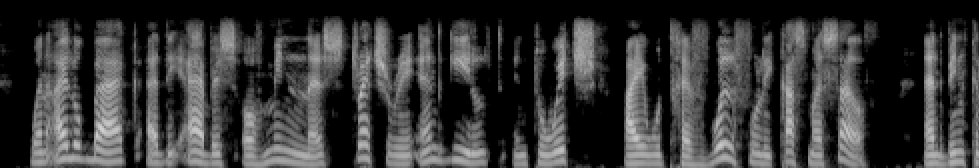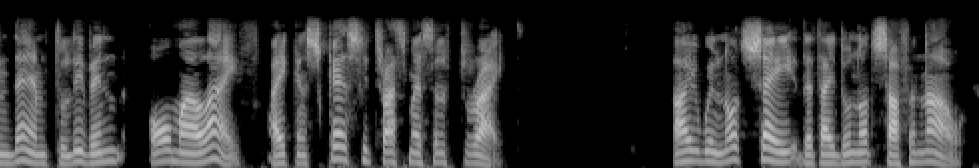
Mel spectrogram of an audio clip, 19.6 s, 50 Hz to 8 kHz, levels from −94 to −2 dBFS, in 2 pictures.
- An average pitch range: Yes, average, 3.8 semitones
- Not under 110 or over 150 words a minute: Yes, average, 140 wpm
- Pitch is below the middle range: No, medium, 165 Hz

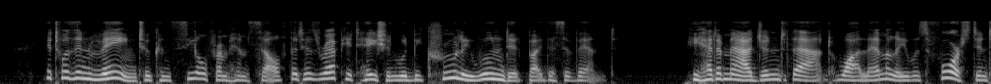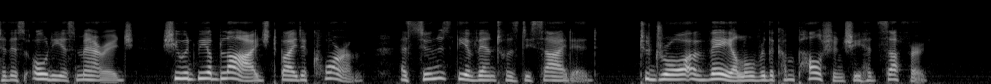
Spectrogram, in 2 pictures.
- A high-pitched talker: Yes, high, 210 Hz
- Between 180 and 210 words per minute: No, average, 160 wpm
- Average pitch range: Yes, average, 4.5 semitones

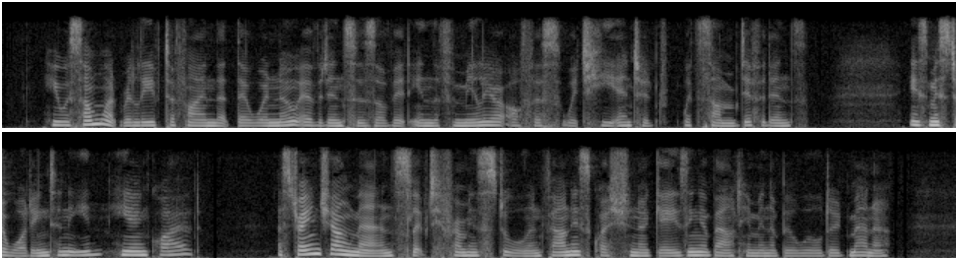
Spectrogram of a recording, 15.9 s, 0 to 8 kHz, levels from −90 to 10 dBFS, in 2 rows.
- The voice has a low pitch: No, high, 190 Hz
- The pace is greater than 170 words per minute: Yes, average, 180 wpm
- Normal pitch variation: Yes, average, 3.0 semitones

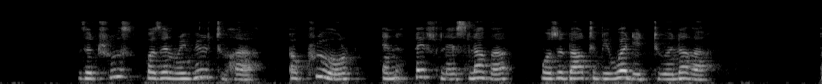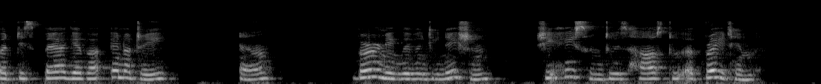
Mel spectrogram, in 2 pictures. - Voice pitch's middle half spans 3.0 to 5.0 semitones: No, narrow, 2.5 semitones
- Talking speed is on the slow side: Yes, slow, 130 wpm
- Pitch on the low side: No, very high, 270 Hz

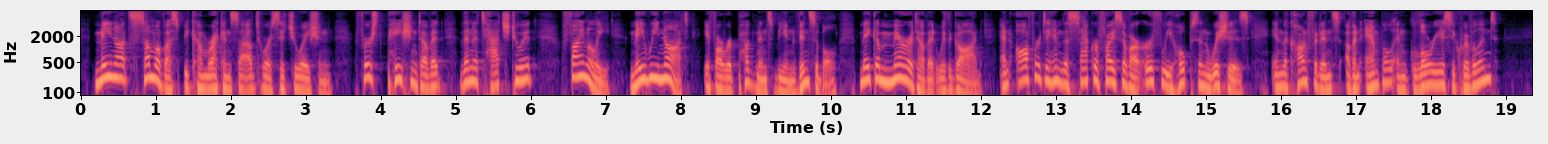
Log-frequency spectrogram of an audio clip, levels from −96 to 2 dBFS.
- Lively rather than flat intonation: Yes, wide, 7.8 semitones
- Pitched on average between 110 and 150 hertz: Yes, medium, 140 Hz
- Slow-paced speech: No, average, 165 wpm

